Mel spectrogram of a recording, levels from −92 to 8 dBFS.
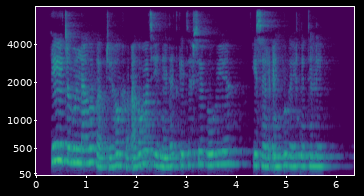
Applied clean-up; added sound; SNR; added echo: none; none; none; reverberation time 0.9 s.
